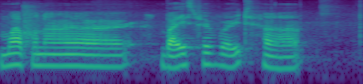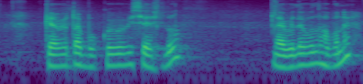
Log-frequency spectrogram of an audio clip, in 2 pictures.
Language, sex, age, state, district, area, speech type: Assamese, male, 30-45, Assam, Dibrugarh, rural, spontaneous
